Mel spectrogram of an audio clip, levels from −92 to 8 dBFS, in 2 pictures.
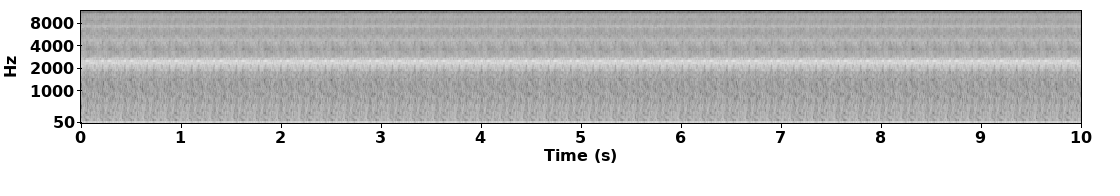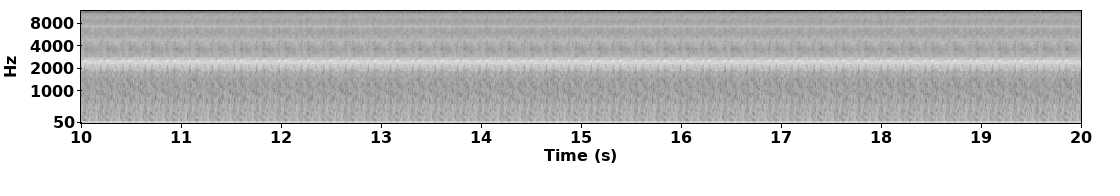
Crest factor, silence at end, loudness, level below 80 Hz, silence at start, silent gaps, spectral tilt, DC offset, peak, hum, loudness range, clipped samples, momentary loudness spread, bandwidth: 4 dB; 0 s; 0 LUFS; -26 dBFS; 0 s; none; 0 dB/octave; 20%; 0 dBFS; none; 0 LU; 30%; 0 LU; 12 kHz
